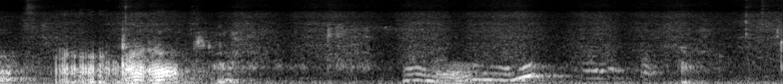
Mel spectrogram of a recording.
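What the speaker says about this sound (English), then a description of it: "She's yawning, she's growling, she's lifting her lips." A dog resisting grooming on its front legs lets out a low growl and whiny, whimpering vocalizations, close and moderately loud, in short bursts over a few seconds.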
